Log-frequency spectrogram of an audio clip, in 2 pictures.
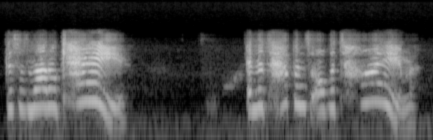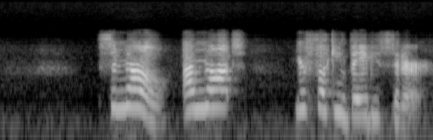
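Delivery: heated. Real, not acted. Heated rant.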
